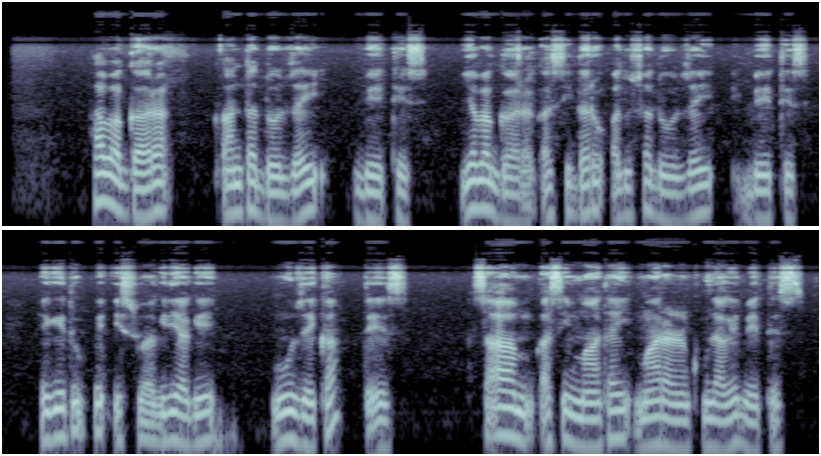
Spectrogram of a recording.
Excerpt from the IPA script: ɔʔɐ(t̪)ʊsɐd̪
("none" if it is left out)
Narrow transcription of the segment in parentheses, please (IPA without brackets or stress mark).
d̪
